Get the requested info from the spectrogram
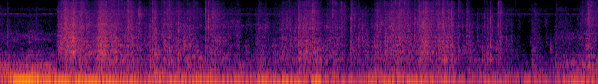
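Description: Plastic snack sachets rustling and crinkling as they are handled and hung up, loudest about the first second, over a steady low hum.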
